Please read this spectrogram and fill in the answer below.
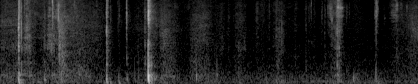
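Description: Several short clicks and knocks as batteries go into the battery tube of a first-generation Apple Magic Keyboard, with the sharpest click about two seconds in.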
